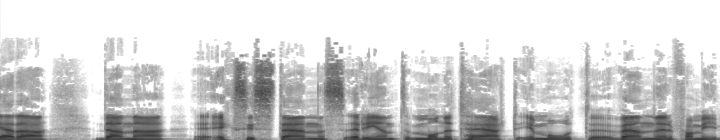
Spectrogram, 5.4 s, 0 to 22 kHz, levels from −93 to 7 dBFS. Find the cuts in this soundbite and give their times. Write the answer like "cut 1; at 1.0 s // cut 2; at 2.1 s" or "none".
none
